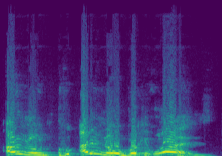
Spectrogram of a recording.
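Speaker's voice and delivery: high-pitched, pleading self-defence; retold indignant protest. Boy telling girl he never touched book, retold indignation.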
